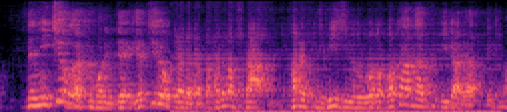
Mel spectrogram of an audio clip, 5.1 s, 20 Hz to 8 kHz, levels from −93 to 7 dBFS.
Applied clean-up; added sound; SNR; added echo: neural separator model SepFormer DNS4.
